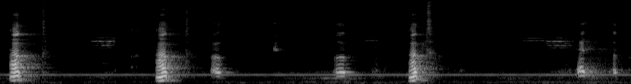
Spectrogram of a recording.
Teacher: বলে একটু বাতাস ছেড়ে দেই যদি উচ্চারণটা হবে আত আত আত লাস্টে একটু বাতাসটা ধরে না রেখে একটু ছেড়ে দিবেন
